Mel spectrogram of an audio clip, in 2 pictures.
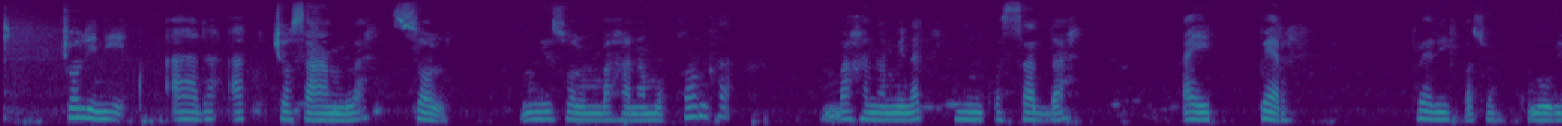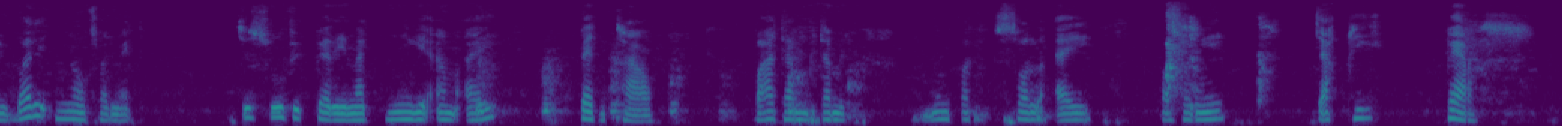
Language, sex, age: Wolof, female, 36-49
